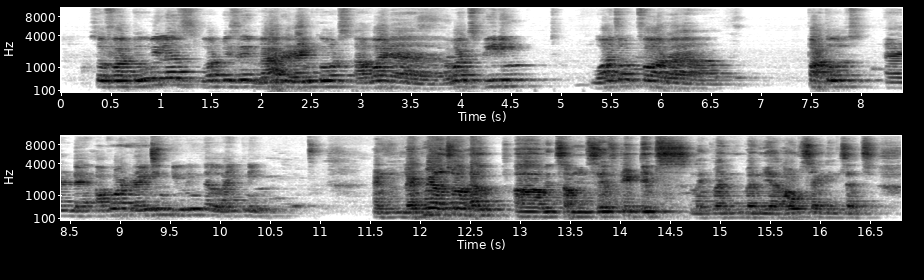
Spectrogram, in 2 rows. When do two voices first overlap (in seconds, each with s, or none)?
none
